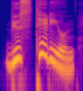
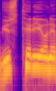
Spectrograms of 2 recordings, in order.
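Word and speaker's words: μυστήριον: 오 뮤스테리온. 발음이 약간 미스테리랑 비슷한데요.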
